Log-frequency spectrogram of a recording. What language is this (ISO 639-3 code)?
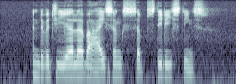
afr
